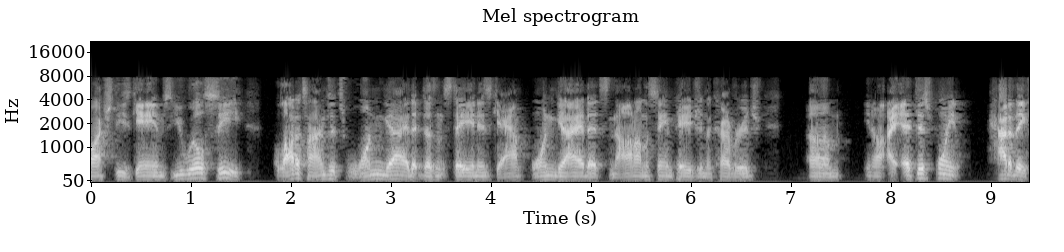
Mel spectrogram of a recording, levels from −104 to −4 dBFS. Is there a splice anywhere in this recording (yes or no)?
no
